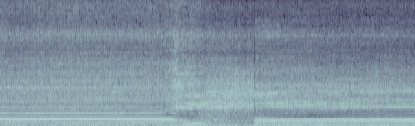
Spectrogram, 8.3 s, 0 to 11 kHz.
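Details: Motorized bicycle two-stroke engine with $20 chainsaw-type pumper carb, after pulse port setup and tuning: even, steady buzz holding a clean pitch, one brief throttle dip and recovery; running smoothly, nearing 300°F.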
